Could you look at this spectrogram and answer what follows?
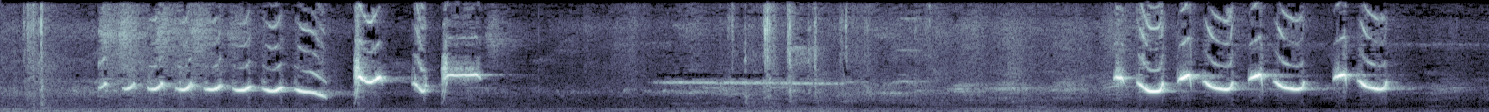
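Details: Common iora (sirtu) singing hard, used to get silent birds going: a run of six even, quick notes sliding lower at the end, a few sharp whistles, a pause, then six loud looping whistles.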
